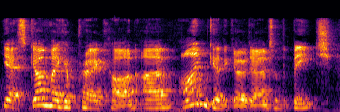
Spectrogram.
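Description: A man's voice: on the high side, big pitch swings, moderate pace, bright, forceful tone, slight background noise. A man in his fifties, cheerily and jokily presenting to children in a chatty way. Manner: cheery, jokey. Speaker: children's church programme presenter. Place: indoors in front of a plain backdrop. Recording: roomy echo.

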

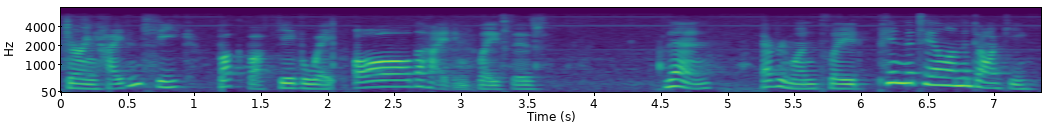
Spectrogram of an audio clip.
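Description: Woman storyteller, animated intonation, deliberate delivery, dull home recording, background noise. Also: on the low side, vocal fry. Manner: expressive, deliberate. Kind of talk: children's book read aloud.

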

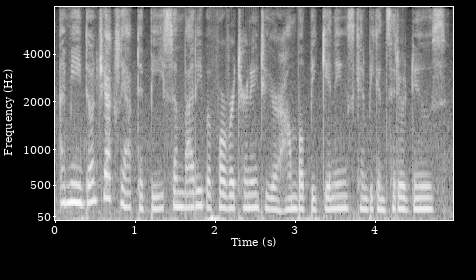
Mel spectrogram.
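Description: A woman voicing a brisk, easily indignant female television news reporter in a comic book dub. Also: on the low side, fairly even intonation, warm tone, a little hiss or hum, lightly acted. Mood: skeptical. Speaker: voice actor.

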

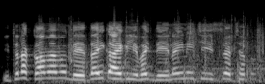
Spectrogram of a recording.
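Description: A man's voice: very high voice, rapid-fire, fairly bright tone. A man from India with a Bihari accent gives casual, colloquial live gameplay commentary peppered with swearing. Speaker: game streamer. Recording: clearly noisy background.

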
